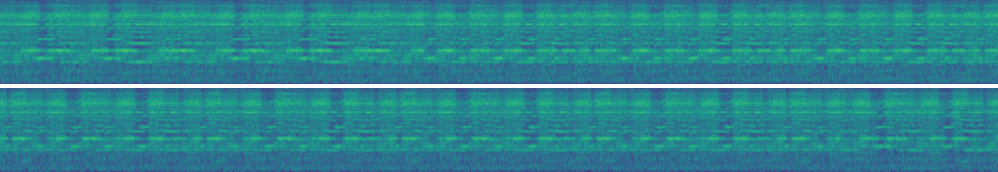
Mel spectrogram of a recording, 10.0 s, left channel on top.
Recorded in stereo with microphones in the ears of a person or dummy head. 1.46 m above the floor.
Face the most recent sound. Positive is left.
No sound to turn to.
